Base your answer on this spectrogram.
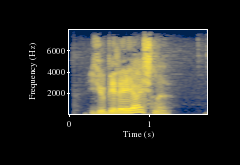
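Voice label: "юбилеясьны", Komi, male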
